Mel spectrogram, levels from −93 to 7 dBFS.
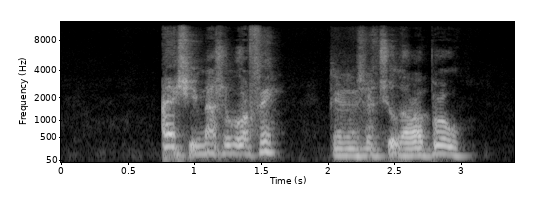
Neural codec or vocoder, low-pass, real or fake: codec, 24 kHz, 1 kbps, SNAC; 10.8 kHz; fake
